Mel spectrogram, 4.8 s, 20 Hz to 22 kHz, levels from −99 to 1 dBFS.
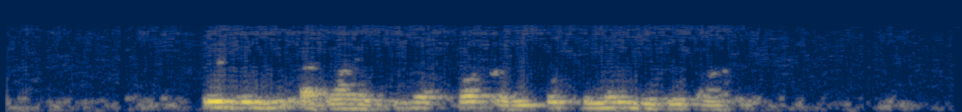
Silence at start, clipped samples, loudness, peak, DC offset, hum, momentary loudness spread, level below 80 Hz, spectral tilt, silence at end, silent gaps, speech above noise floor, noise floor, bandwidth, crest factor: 1 s; under 0.1%; -24 LUFS; -4 dBFS; under 0.1%; none; 15 LU; -68 dBFS; -11 dB/octave; 1.05 s; none; 39 dB; -62 dBFS; 2.4 kHz; 22 dB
